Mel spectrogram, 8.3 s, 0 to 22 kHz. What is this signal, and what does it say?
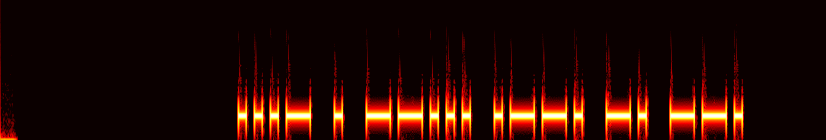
Morse code, heard as a keyed tone, about 15 wpm, 700 Hz. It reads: VE7PNG
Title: DXCC-100 Call Signs - 6 Characters - 15wpm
